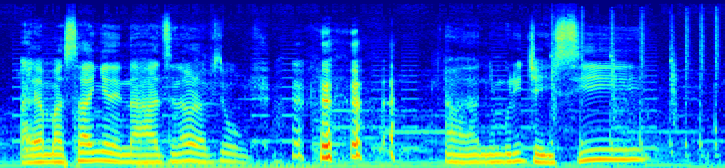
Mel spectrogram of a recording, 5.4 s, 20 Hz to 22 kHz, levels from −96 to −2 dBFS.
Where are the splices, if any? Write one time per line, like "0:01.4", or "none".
0:03.2

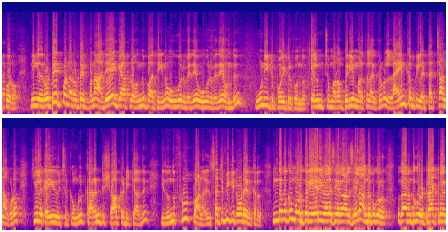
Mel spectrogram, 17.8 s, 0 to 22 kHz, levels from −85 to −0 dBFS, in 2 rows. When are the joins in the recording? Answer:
0:06.1
0:14.3

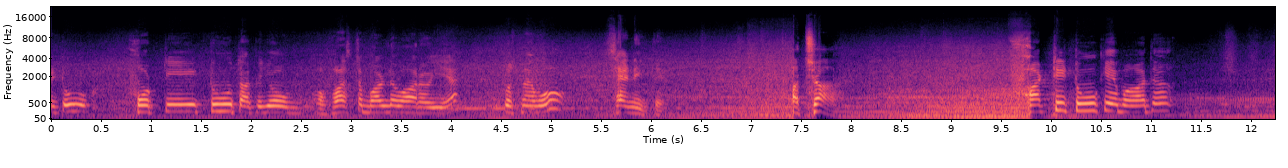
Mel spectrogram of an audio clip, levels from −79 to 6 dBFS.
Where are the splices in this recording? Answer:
none

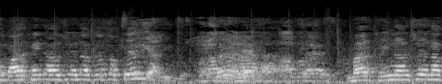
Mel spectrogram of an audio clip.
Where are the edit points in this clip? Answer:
none

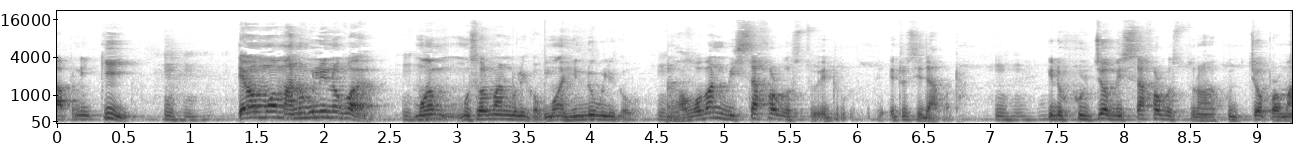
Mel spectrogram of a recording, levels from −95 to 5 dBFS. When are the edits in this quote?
0:03.7
0:04.6

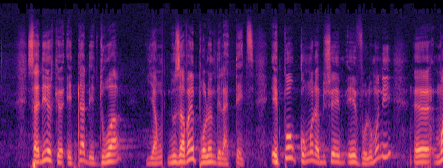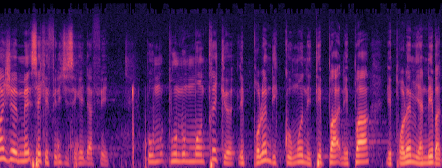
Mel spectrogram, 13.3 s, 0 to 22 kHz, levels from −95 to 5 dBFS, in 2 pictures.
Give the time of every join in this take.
0:02.4

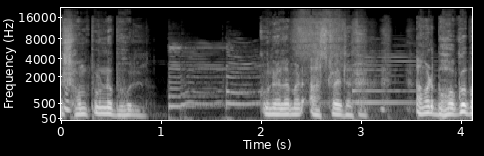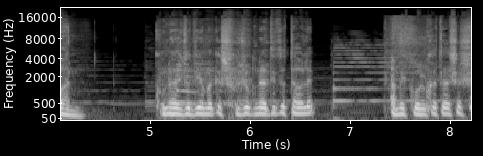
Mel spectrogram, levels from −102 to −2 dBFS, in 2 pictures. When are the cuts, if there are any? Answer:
none

